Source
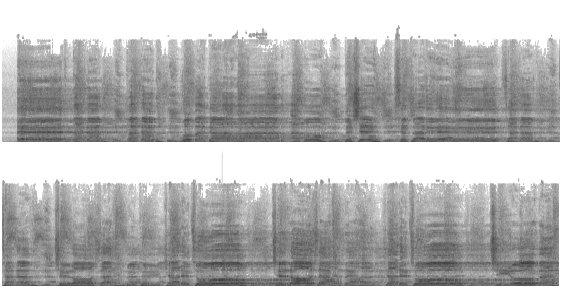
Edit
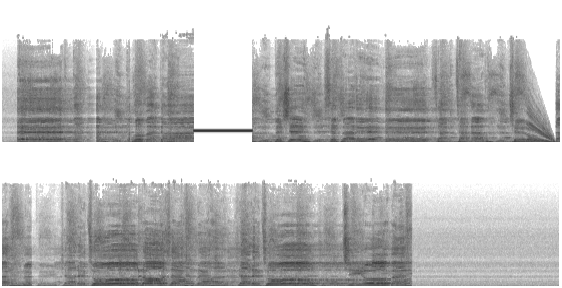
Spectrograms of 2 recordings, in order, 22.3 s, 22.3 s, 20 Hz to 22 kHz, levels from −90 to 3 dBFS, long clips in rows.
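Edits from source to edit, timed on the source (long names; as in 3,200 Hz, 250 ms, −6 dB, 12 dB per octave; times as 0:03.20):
0:01.35–0:01.89: fade out
0:02.56–0:03.53: remove
0:04.18–0:04.61: remove
0:05.23–0:06.41: beep over 1,870 Hz −17 dBFS
0:08.80–0:09.07: fade out, to −15 dB
0:10.36–0:11.03: remove
0:12.52: tape stop 0.63 s
0:13.82–0:15.11: fade in, from −17.5 dB
0:15.95–0:16.83: remove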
